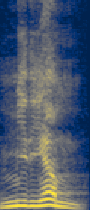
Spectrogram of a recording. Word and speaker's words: Miriam: menos sofreram mudanças foram Maria, que na verdade é Miriam, com M mudo no final, Rei Davi, que na verdade é David, com D mudo no final, e Jacó, que na verdade é Yaakov, com V mudo no final e a letra Y no lugar do J.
